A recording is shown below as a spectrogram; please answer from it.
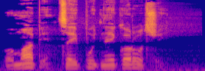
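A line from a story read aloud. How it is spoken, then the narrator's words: Grumbled. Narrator (Russian): буркнул Костик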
